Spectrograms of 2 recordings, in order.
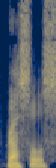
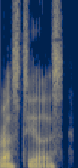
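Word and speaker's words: Rustls: And so I started to implement this Qwik API that we needed for, that I needed for Qwin's TLS aspects in Russell's. So we pre-pronounce it Russell's instead of Rust TLS.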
